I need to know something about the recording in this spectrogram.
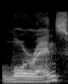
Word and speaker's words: Lorentz: We saw Steven Lorentz, which is the correct way to pronounce it.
